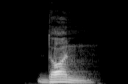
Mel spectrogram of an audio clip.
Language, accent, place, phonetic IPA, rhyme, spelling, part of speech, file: German, Germany, Berlin, [dɔn], -ɔn, Don, proper noun, De-Don.ogg
- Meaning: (proper noun) Don (a river, the fifth-longest in Europe, in Tula, Lipetsk, Voronezh, Volgograd and Rostov Oblasts, Russia, flowing 1160 miles to the Sea of Azov)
